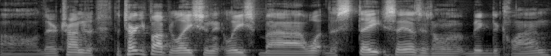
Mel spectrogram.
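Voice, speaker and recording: In an Alabama accent, a man speaks at medium pitch and a moderate pace with ordinary pitch variation and hardly any pauses, on a very clean recording with a silent background. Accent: Southern US (Alabama). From US South, north Alabama. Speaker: high school teacher and coach, turkey hunter. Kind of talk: casual chat.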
